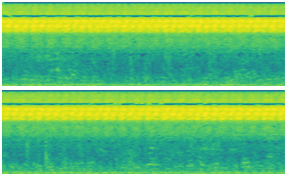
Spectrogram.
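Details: On the Crimean coast at Cape Fiolent, cicadas keep up a dense, high, hissing buzz at sunset without pause, while waves murmur low underneath.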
